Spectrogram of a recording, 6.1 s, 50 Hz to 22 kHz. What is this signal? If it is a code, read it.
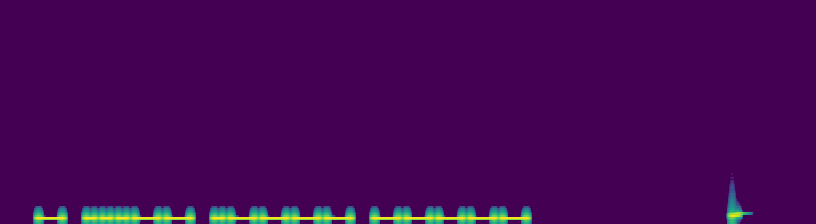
Morse code, heard as a keyed tone, about 20 wpm, 700 Hz. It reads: T310
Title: Numbers - Contest Style - 4-Digit 20wpm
